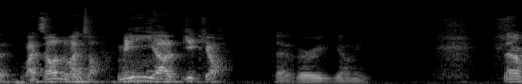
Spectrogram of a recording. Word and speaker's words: Miyagikyo: Miyagikyo. Yeah, Miyagikyo. There we go. I've got it. What's on, what's off? Miyagikyo.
